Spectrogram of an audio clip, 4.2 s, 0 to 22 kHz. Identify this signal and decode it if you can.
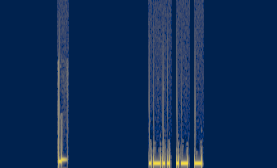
Morse code, heard as a keyed tone, about 36 wpm, 700 Hz. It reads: LAT
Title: Top Three Letter Combinations in Words 35wpm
